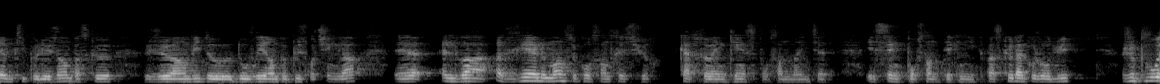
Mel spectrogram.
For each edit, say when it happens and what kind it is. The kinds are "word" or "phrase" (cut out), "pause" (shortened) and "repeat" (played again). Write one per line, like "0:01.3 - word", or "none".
0:03.1 - word
0:06.7 - pause
0:10.3 - word

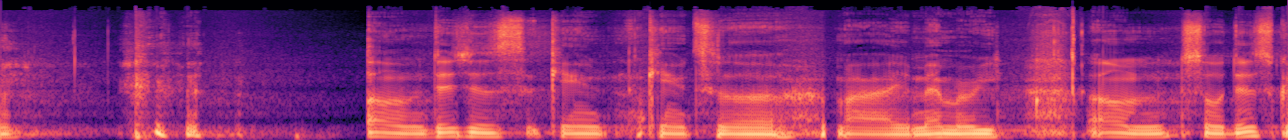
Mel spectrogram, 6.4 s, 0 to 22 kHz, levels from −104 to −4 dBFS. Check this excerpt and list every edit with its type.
none

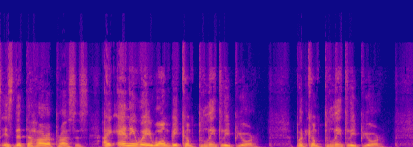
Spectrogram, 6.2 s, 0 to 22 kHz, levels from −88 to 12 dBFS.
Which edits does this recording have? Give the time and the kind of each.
0:04.6 - repeat

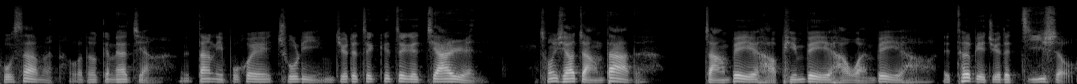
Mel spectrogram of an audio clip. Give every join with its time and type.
0:05.3 - word

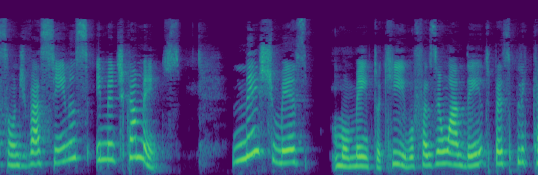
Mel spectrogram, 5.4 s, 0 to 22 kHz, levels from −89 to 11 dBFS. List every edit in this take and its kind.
none

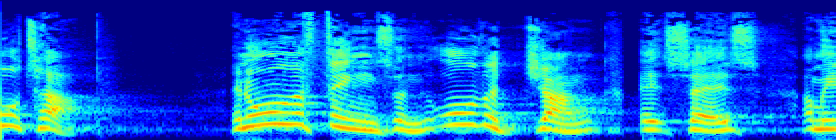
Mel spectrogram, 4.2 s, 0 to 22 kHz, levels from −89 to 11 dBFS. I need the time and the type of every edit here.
0:03.1 - pause

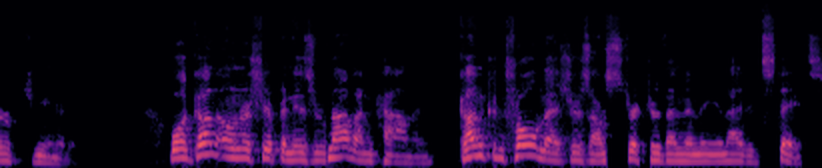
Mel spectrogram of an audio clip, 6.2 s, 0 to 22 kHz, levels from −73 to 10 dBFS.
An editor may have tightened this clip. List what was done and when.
0:02.4 - word
0:03.3 - pause
0:04.5 - word

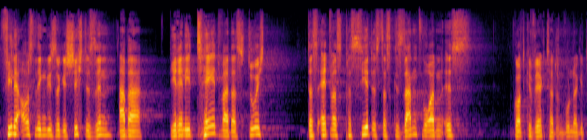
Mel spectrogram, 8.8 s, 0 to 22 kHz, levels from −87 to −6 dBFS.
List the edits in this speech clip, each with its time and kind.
0:01.7 - pause

